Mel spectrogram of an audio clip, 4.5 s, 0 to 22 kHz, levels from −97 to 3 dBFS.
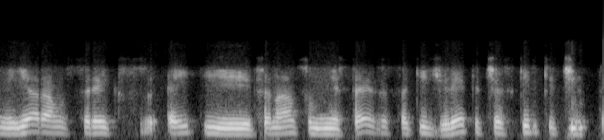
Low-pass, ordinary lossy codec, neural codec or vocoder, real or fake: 7.2 kHz; Opus, 24 kbps; none; real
